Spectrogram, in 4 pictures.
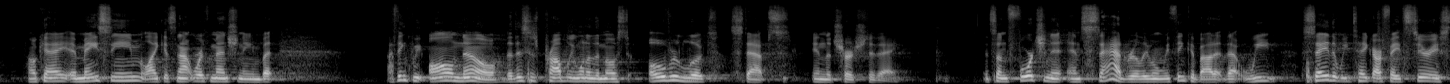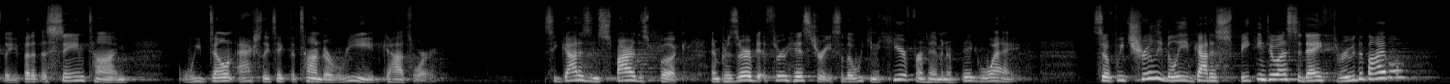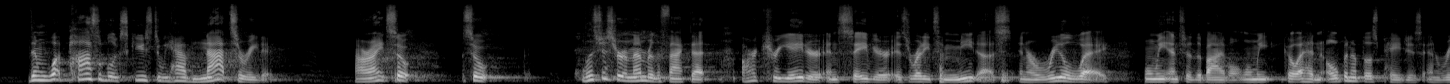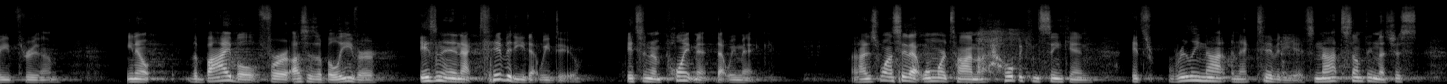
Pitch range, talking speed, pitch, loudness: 130-215 Hz, 205 wpm, 160 Hz, -24 LUFS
